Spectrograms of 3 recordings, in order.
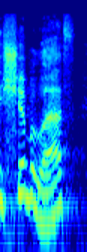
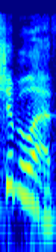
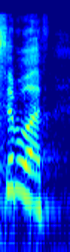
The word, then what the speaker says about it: Shibboleth: And so the Ephraimites can't pronounce Shibboleth. And they say it's Sibboleth, but they're able to distinguish them apart.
